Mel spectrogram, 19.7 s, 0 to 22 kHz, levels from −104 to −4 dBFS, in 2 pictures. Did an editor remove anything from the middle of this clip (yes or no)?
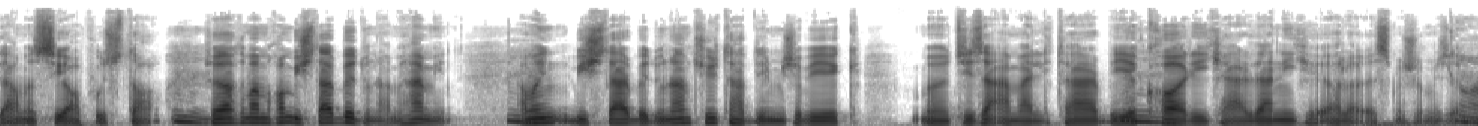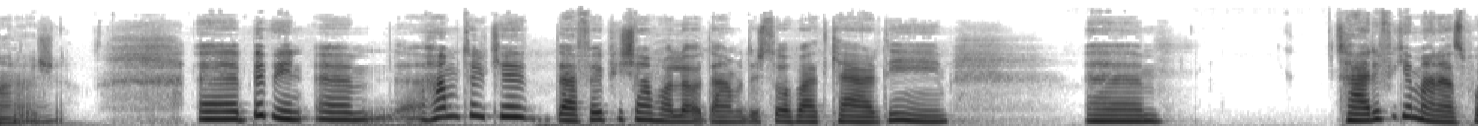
no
